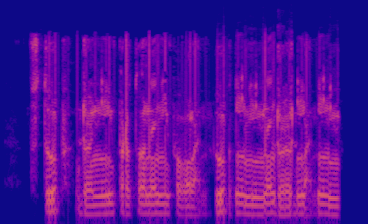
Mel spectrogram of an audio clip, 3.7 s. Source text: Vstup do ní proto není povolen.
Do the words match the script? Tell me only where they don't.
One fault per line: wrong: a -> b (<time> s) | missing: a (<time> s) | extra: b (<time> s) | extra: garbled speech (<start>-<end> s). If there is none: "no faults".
extra: garbled speech (2.1-3.4 s)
